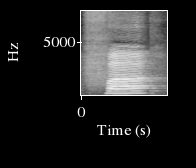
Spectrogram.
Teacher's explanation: উপরের দাঁত নিচের ঠোঁটে লাগিয়ে উচ্চারিত হয়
